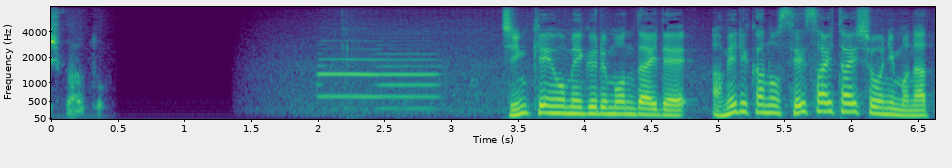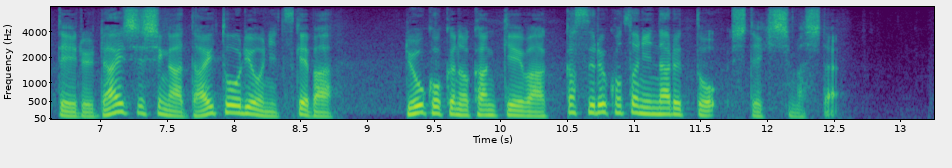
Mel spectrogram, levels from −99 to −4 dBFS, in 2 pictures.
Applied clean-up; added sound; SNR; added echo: none; Wind instrument, woodwind instrument; 13 dB; none.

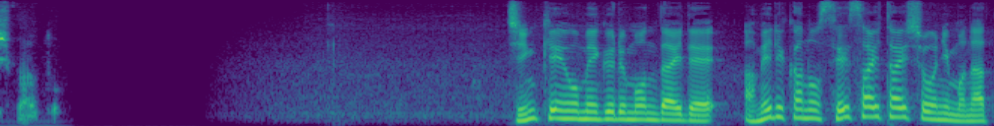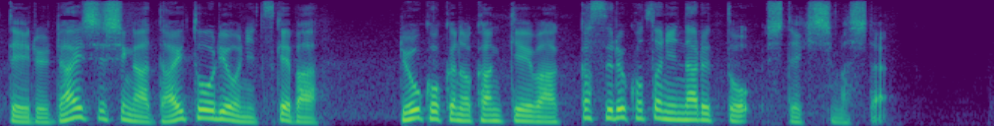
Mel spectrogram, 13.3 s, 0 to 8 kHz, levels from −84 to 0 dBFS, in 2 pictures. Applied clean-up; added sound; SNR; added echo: none; none; none; none.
